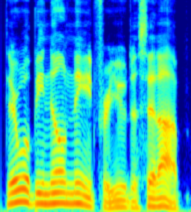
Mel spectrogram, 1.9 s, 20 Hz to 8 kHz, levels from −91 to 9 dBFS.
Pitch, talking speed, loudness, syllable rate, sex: 115 Hz, 315 wpm, -16 LUFS, 6.4 syllables/s, male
